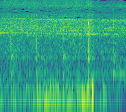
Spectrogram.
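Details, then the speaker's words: Steering rack from a Fiat Uno giving light metallic clacks about four times a second over a hiss; play in the inner tie rod (axial joint) causes the knock, not the rack itself. "Às vezes seu carro tá com a caixa de direção batendo, você vai pensar exclusivamente que seja a caixa, mas não."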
